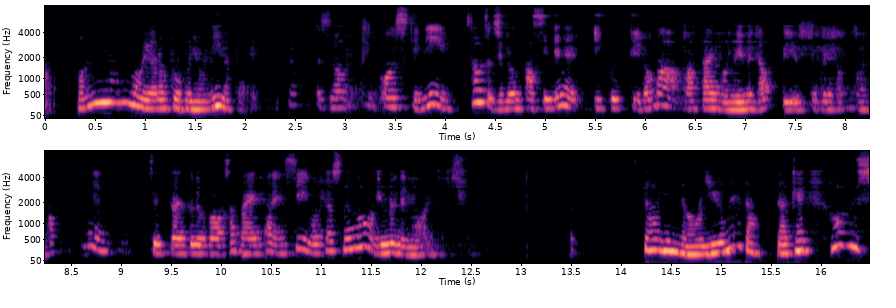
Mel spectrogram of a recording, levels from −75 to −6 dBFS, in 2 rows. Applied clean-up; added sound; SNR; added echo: neural mask model DeepFilterNet 3.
